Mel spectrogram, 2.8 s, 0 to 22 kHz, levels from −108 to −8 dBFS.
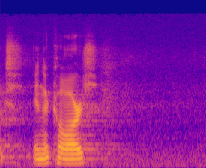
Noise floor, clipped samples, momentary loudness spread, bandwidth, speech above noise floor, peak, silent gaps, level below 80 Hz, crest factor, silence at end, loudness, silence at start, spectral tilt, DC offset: -61 dBFS; under 0.1%; 17 LU; 15 kHz; 31 dB; -12 dBFS; none; -68 dBFS; 22 dB; 1.2 s; -30 LUFS; 0 s; -4.5 dB/octave; under 0.1%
